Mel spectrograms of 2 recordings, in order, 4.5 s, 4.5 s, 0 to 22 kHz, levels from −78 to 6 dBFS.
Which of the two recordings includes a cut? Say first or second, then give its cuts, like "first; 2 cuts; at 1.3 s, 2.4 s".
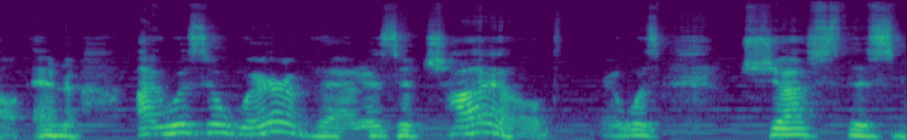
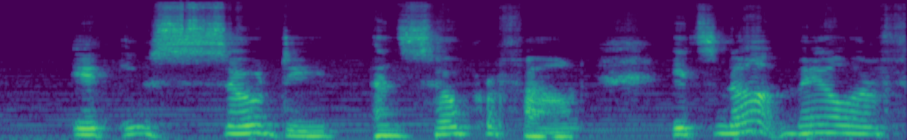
first; 1 cut; at 3.0 s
